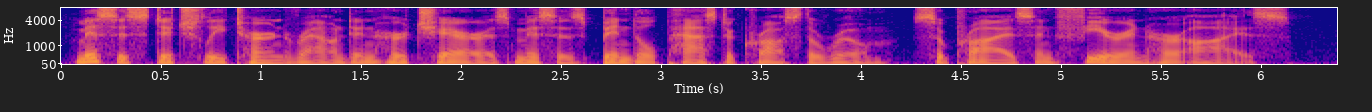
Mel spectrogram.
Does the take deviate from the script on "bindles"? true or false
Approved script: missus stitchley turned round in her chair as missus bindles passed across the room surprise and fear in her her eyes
true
